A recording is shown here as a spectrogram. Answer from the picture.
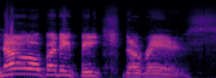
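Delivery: put-on villain character voice. Saying goodbye to everybody, doing Verger: Verger impression. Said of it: "he's doing Verger".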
